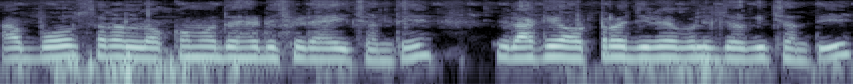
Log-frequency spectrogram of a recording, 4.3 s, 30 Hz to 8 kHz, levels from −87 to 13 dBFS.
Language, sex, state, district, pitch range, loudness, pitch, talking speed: Odia, male, Odisha, Malkangiri, 170-180 Hz, -15 LUFS, 175 Hz, 195 wpm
